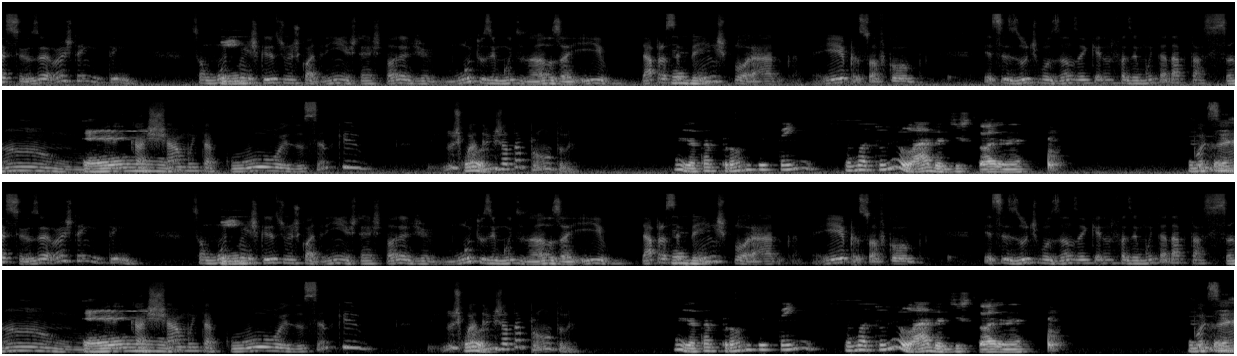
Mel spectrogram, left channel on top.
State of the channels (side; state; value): left; noise; rumble, 18 dB below the sound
